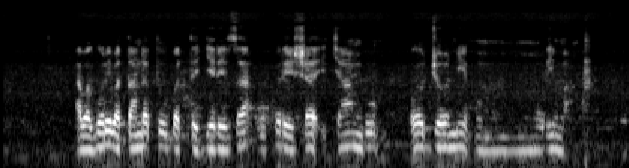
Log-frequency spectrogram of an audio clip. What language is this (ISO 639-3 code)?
kin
